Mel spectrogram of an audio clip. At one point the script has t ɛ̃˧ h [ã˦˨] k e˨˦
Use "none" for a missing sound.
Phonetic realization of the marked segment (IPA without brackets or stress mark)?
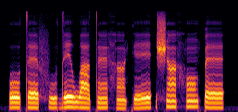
ã˨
